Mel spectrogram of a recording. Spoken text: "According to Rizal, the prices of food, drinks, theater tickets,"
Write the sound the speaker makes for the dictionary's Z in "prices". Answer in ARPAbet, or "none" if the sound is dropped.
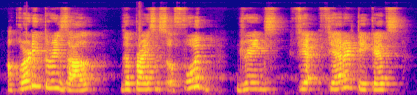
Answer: S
